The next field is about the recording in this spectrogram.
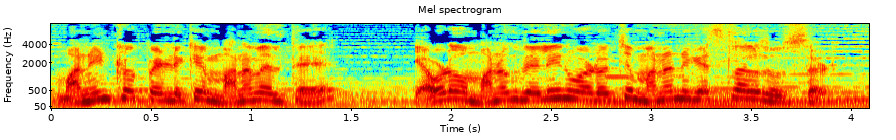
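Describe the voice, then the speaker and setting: A man's voice: sits high, animated, racing. A man playing an outspoken, principled middle-aged family elder in an emphatic film comedy-drama. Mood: impassioned. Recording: film soundtrack with clear music.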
